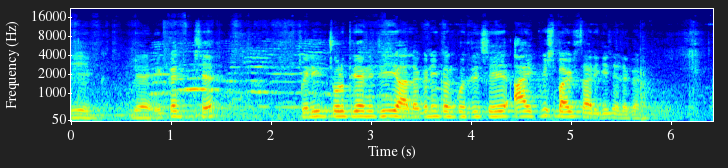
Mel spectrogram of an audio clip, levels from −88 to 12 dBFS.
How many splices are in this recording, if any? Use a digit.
0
